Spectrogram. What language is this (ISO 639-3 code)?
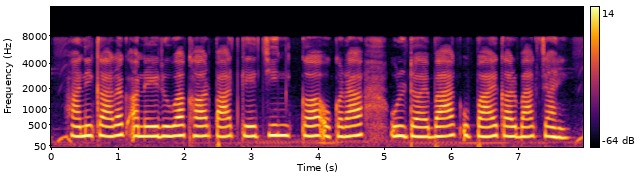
mai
